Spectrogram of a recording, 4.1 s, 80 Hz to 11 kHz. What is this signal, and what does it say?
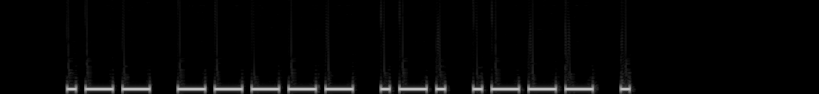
Morse code, heard as a keyed tone, about 25 wpm, 700 Hz. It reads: W0RJE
